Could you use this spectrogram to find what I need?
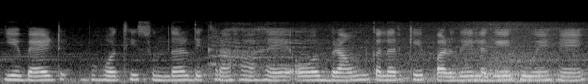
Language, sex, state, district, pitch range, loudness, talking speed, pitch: Hindi, female, Madhya Pradesh, Katni, 195-210 Hz, -17 LUFS, 165 wpm, 195 Hz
